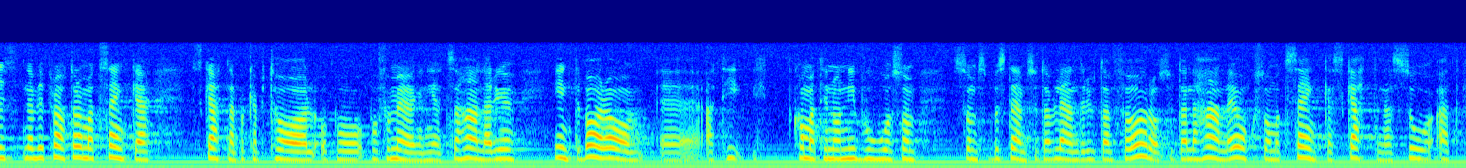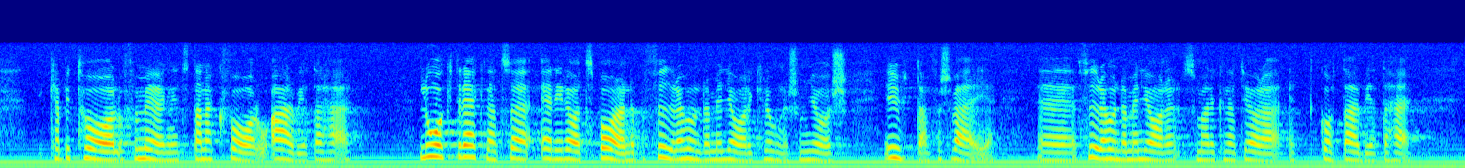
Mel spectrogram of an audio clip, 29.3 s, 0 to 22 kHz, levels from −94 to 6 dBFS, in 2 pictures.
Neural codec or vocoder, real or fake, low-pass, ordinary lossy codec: none; real; none; none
